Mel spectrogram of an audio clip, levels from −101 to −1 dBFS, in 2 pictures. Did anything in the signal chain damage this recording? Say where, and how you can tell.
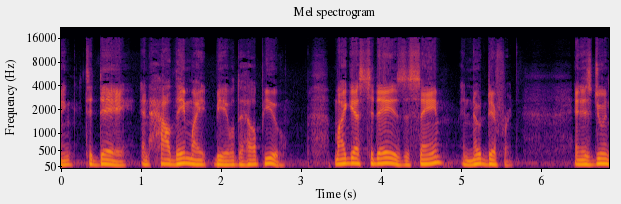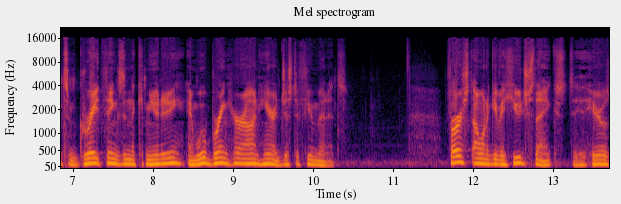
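Yes. Throughout the speech there is a fine hiss and grainy roughness riding on the signal. It swells on loud passages and bright, sibilant sounds and disappears in the pauses, so it follows the waveform rather than sitting underneath it. This is sample clock jitter at the converter. The sampling clock wanders by something like a few microseconds, so each sample lands slightly off time. Steep, fast-moving parts of the waveform turn that timing error into an amplitude error roughly 30 dB below the speech.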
